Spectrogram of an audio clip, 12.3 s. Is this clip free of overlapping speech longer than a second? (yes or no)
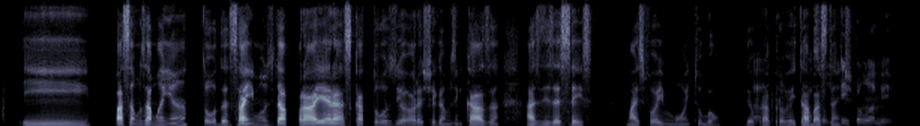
no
